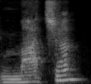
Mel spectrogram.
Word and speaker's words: matcha: talking about things like matcha matcha is spelled MATC H a like match with an A at the end matcha is actually a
